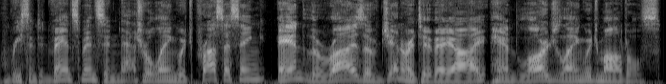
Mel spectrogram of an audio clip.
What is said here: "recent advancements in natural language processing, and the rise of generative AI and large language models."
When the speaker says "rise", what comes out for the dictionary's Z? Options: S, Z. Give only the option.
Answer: Z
